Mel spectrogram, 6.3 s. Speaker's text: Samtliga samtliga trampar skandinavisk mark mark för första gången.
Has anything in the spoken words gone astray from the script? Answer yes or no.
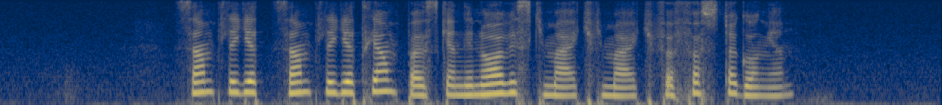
no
